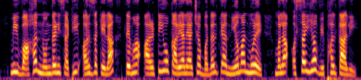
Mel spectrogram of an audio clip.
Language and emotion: Marathi, angry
